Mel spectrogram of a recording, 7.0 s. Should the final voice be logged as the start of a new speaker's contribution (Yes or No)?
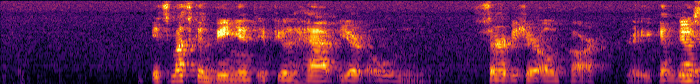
Yes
